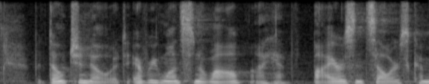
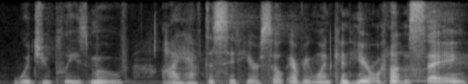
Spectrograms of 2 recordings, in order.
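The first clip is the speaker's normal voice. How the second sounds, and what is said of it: Overly sweet, polite voice. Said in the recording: “in a very nice voice”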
